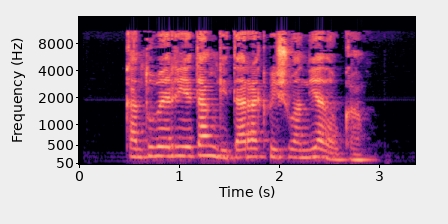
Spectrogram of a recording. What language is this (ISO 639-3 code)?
eus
